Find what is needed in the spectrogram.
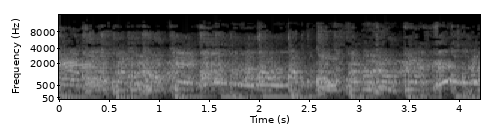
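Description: Loud music through a concert PA: a bass-heavy beat with a voice singing a wavering melody over it.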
